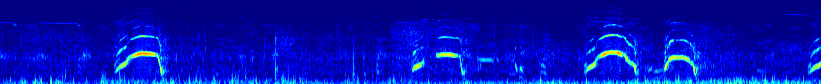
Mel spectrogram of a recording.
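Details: Alaskan malamute sled dogs on an Arctic expedition give high, arching whined yelps, each a rising-then-falling wail, in bursts around the two-, four- and six-second marks, over low rumbling background noise.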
